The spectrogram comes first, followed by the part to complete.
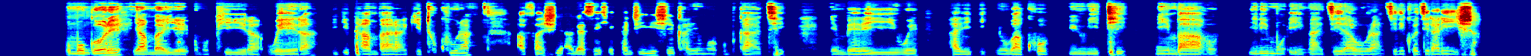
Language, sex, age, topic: Rundi, male, 18-24, agriculture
